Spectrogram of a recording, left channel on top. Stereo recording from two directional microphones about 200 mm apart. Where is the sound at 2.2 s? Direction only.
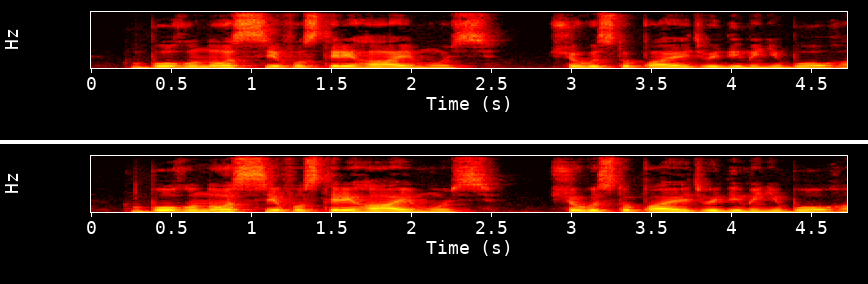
45° right (ahead or behind).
